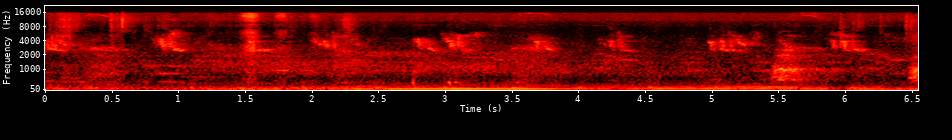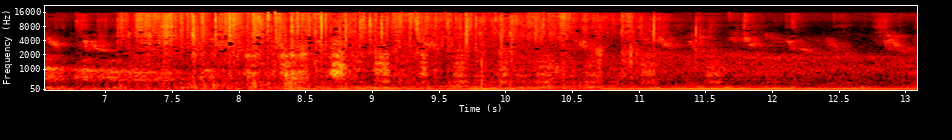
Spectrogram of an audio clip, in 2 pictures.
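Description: A dog barking, with a few short barks around the middle.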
